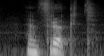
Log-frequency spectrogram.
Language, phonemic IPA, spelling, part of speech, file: Swedish, /ˈfrɵkt/, frukt, noun, Sv-frukt.ogg
- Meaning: 1. fruit 2. fruit ((positive) end result)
